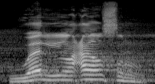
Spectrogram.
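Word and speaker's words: وَالْعَصْرِ: ওয়াল আসর, ওয়াল না ওয়াল আসর। শেষে র আছে না নাই, উচ্চারণ করতে হবে ওয়াল আসর ওয়াল আসর ওয়াল আসর ওয়াল আসর ওয়াল আসর।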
